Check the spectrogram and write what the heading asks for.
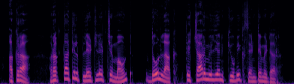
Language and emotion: Marathi, neutral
